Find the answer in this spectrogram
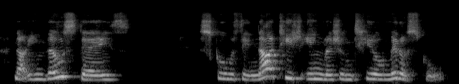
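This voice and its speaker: A woman talks in a high, bright, sharp voice with a Chinese accent and lively intonation. The recording is very clean, with a silent background. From China, Xuzhou. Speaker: entrepreneur. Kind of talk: presentation talk.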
